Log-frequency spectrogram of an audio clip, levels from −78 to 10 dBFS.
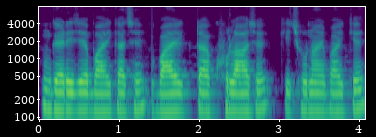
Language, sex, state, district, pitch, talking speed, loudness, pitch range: Bengali, male, West Bengal, Dakshin Dinajpur, 130 Hz, 145 wpm, -16 LUFS, 130-135 Hz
